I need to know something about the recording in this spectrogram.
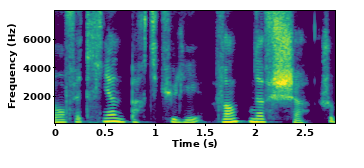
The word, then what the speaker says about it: vingt-neuf: Et c'était donc une liaison en V. Sa sœur faite ses 29 ans. 29 ans. Même chose liaison en V. J'ai invité 29 autres personnes. 29 autres personnes. Même chose. Nous sommes à 29h du départ. Nous sommes à 29h du départ. Ici, j'enchaîne avec mon F.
